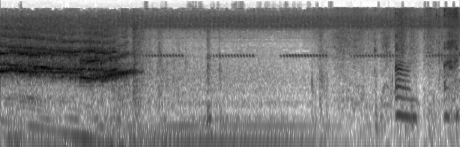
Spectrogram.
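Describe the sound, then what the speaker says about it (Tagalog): A car coming to a sudden halt on a road, a loud rising tire screech and skid in the first two seconds, then a low engine rumble fading under quieter background sound. "Bakit tumigil ang sasakyan natin?"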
